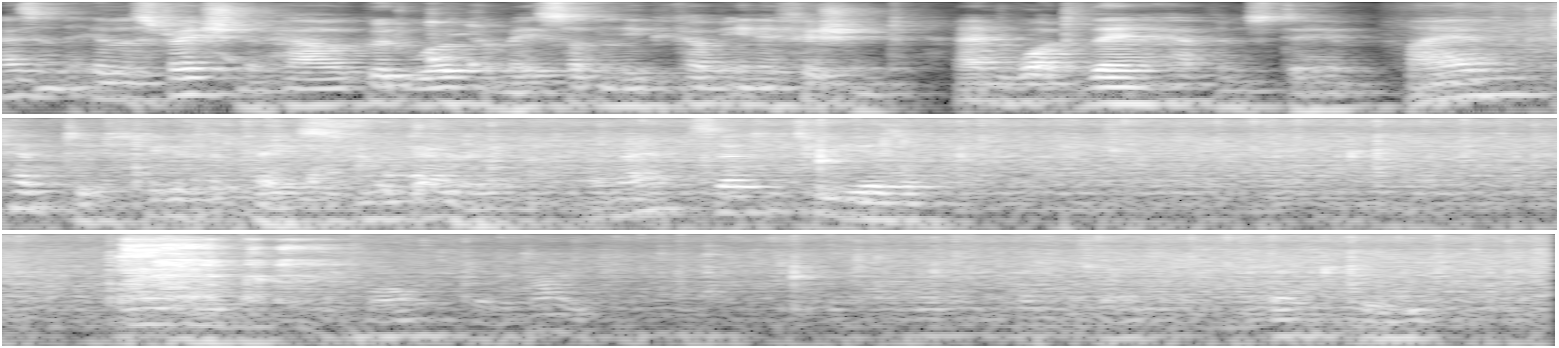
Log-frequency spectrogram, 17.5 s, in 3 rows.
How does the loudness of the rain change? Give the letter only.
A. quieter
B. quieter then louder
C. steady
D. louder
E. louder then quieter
B.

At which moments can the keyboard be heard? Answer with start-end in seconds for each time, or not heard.
12.9-14.6.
